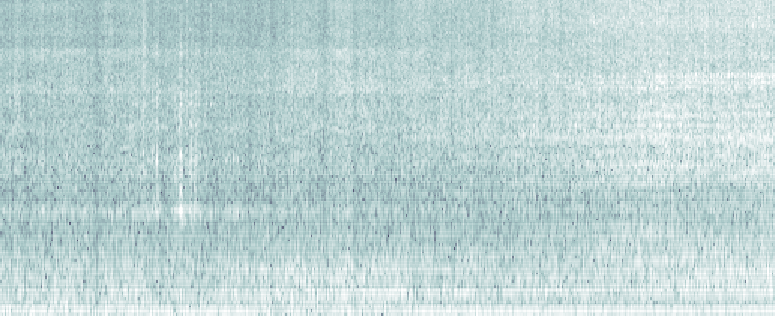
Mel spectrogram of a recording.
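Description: Wind rushes hard past the open cockpit.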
